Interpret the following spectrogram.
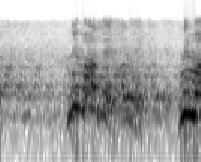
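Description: Speech only: a man talking into a microphone, with a short pause near the start before he carries on.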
